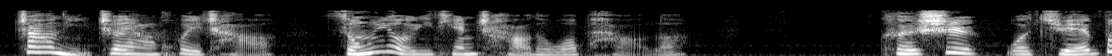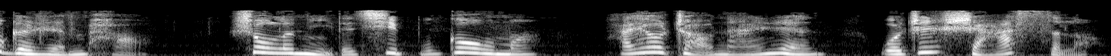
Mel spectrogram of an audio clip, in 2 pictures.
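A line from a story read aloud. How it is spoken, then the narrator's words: Laughing. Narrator (Chinese): 柔家笑道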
